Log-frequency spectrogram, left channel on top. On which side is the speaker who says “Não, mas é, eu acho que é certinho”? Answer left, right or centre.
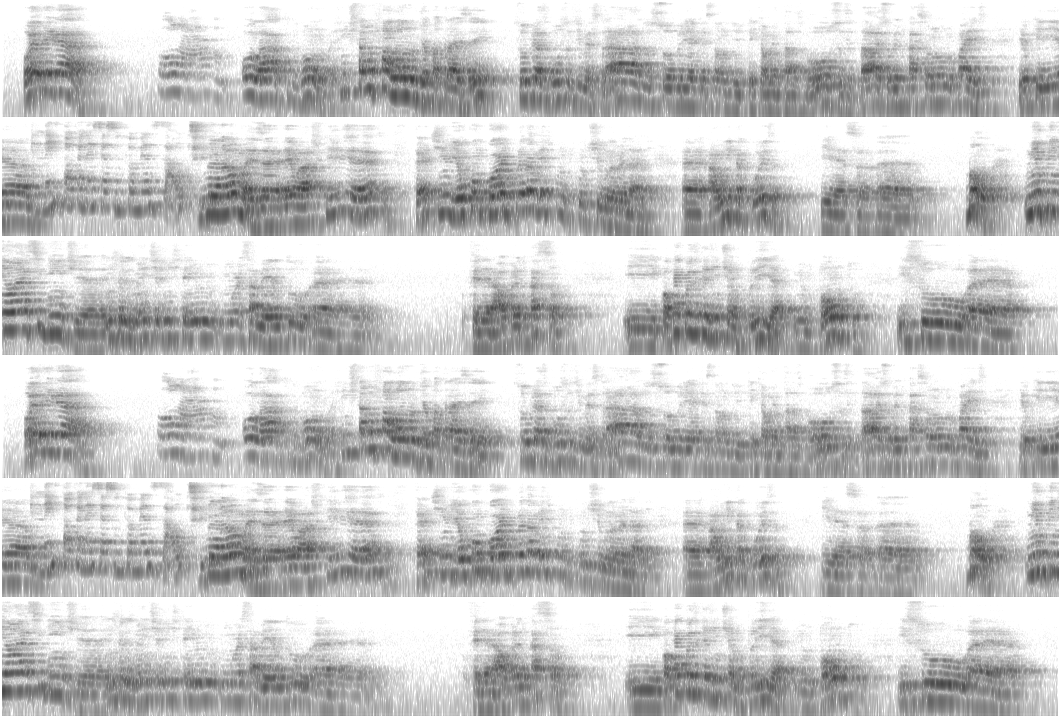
Left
